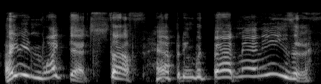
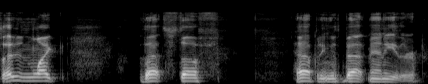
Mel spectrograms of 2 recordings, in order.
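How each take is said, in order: First: It is said in a squeaky cartoon-bird voice. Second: It is read in a normal speaking voice.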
